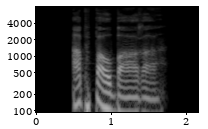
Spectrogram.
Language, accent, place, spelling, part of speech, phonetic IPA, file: German, Germany, Berlin, abbaubarer, adjective, [ˈapbaʊ̯baːʁɐ], De-abbaubarer.ogg
- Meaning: inflection of abbaubar: 1. strong/mixed nominative masculine singular 2. strong genitive/dative feminine singular 3. strong genitive plural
